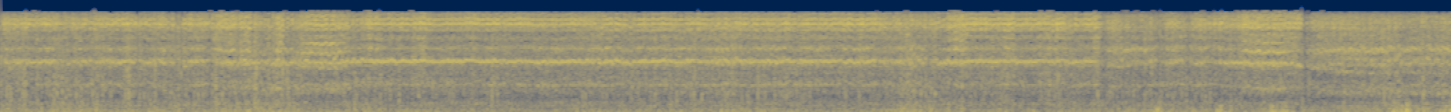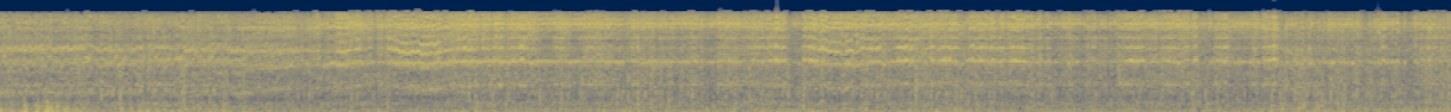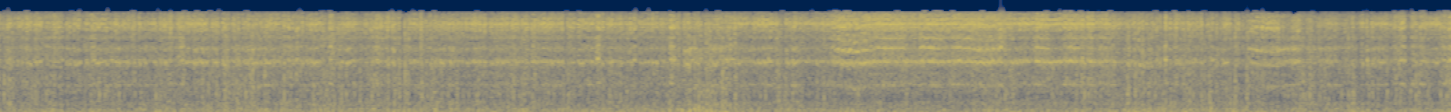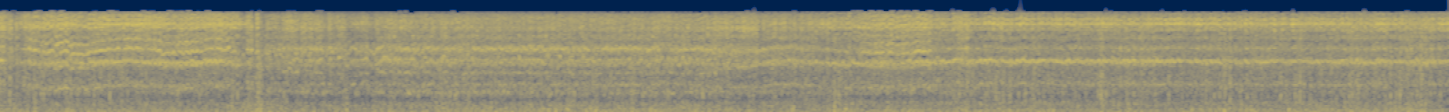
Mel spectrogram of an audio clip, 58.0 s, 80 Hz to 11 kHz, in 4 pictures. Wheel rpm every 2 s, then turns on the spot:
230, 220, 230, 230, 230, 230, 210, 190, 200, 220, 230, 230, 230, 230, 230, 230, 230, 230, 230, 230, 230, 230, 220, 190, 200, 210, 220, 230, 230.
none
